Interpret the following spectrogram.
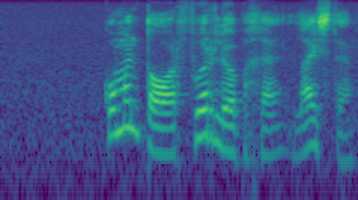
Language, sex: Afrikaans, male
